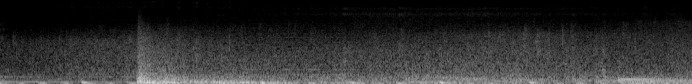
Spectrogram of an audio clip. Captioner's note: thunder, rain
